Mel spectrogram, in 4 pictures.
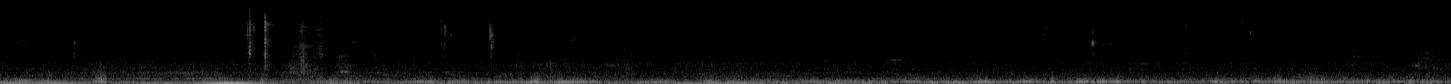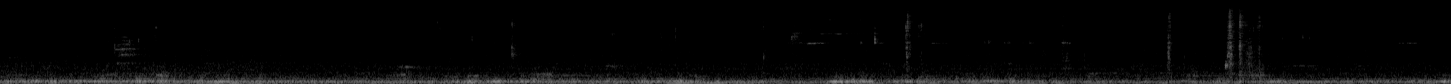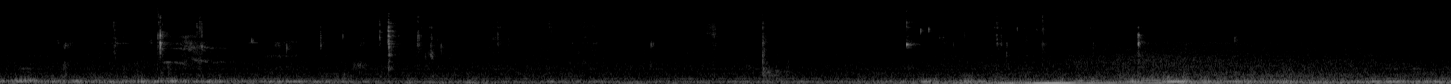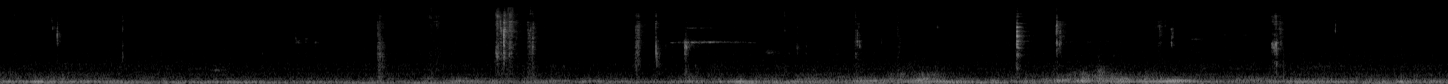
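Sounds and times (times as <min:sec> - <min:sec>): steady low hum: 0:00.0 - 0:50.2, 0:50.8 - 0:58.0
person chewing food: 0:10.2 - 0:13.4, 0:29.6 - 0:36.9, 0:38.0 - 0:41.8, 0:42.6 - 0:45.2, 0:45.8 - 0:49.1, 0:51.3 - 0:58.0.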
